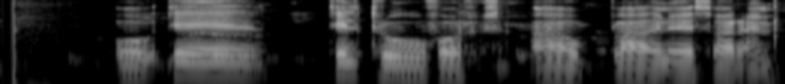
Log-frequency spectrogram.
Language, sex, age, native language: Icelandic, male, 14, Icelandic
